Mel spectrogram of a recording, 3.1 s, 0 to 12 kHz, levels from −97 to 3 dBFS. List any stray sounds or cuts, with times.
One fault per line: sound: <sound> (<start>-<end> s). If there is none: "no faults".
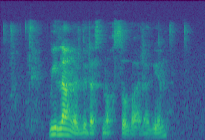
no faults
